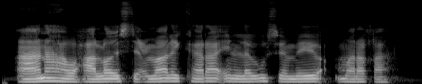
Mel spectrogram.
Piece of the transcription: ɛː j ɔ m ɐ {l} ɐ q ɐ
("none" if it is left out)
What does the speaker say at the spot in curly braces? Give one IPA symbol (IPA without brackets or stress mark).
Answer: ɾ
